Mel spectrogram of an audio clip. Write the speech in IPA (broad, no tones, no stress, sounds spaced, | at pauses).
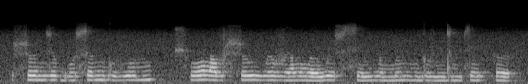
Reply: ɬ ɵ n z ɵ b o s ə ŋ ɡ o v o m | t͡ʃʰ o lˠ ə v ɬ ɵ v w ə v e lˠ w ə w e ɬ s e v w ə m ɵ m ŋ ɡ ɵ v n d ɵ m s e h ə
